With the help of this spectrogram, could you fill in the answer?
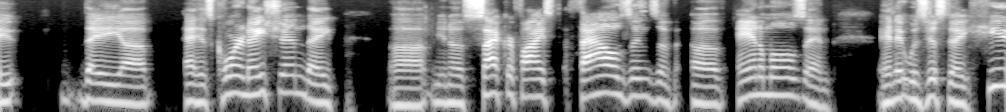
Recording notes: our Wednesday Evening ZOOM Bible Study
